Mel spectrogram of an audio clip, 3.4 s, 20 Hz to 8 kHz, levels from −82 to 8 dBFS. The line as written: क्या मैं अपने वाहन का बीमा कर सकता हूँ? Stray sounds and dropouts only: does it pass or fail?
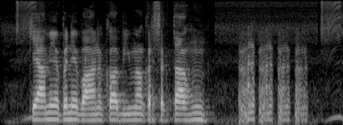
fail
